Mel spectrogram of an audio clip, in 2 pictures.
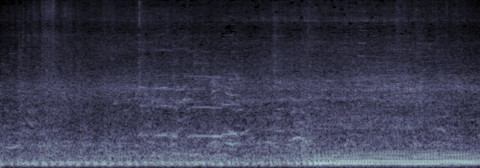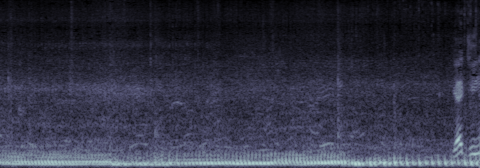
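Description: A motor engine running nearby with a steady low hum, growing louder about four seconds in, amid the chatter of a busy street market.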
